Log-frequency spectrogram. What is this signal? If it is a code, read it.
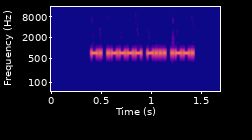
Morse code, heard as a keyed tone, about 60 wpm, 700 Hz. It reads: N1BP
